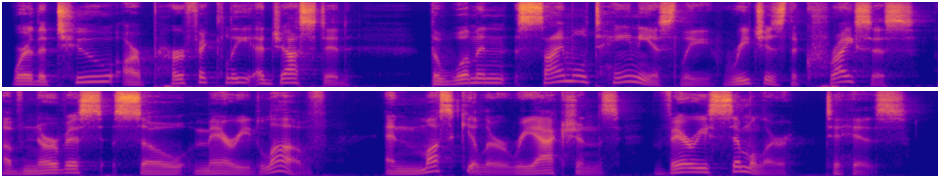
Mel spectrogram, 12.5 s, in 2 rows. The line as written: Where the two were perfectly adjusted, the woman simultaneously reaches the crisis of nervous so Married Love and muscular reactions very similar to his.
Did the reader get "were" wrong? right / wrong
wrong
